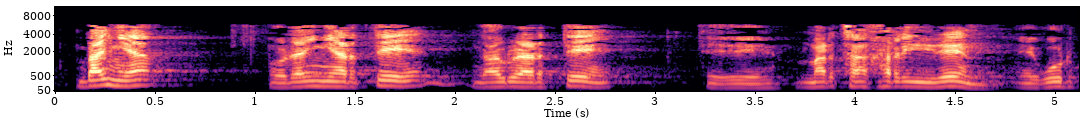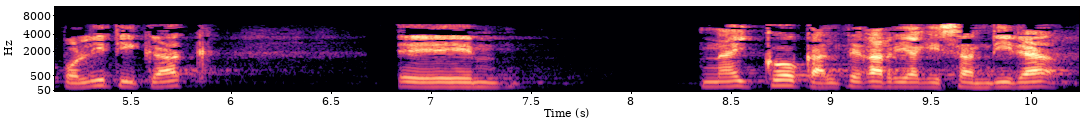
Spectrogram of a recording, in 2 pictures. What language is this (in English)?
Basque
